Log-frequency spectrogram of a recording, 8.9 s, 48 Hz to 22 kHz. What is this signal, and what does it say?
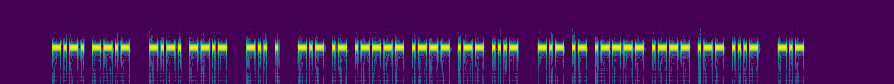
Morse code, heard as a keyed tone, about 43 wpm, 700 Hz. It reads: CQ CQ DE KA1JWV KA1JWV K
